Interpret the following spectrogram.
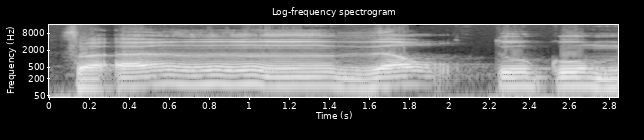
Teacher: نون ساکن کا اخفا مع الغنہ ہے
